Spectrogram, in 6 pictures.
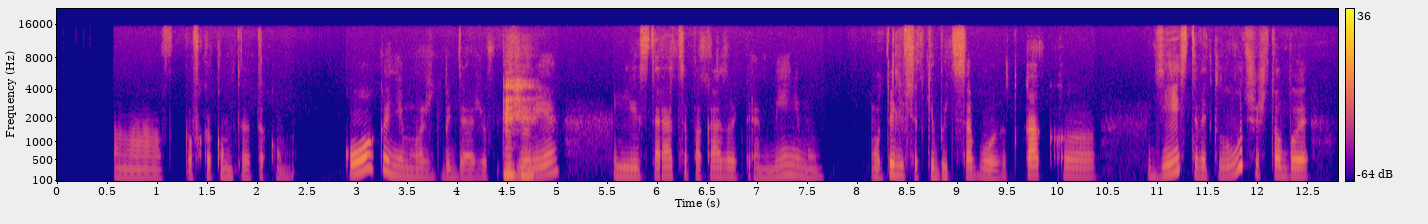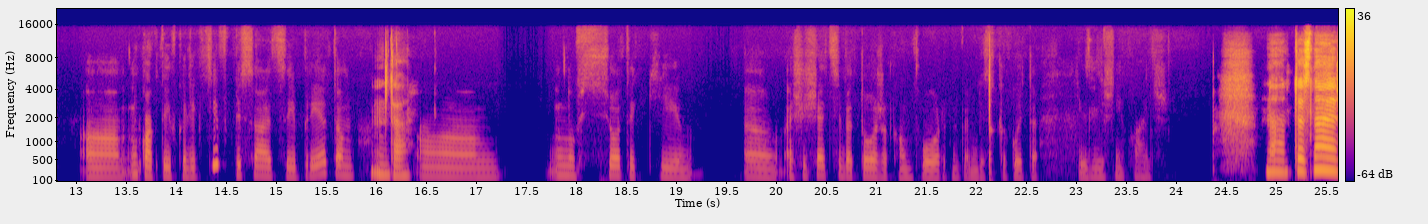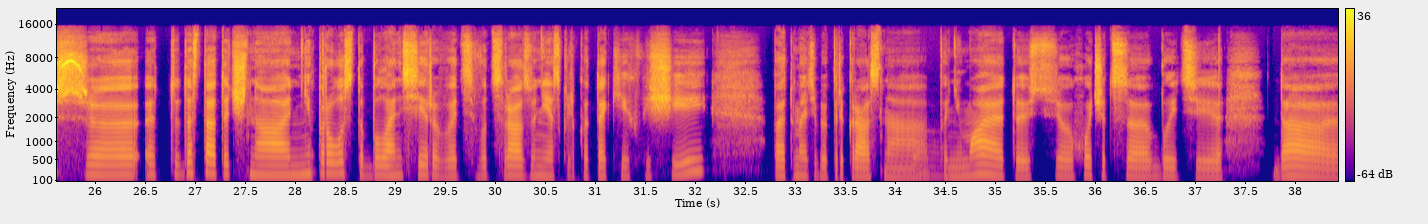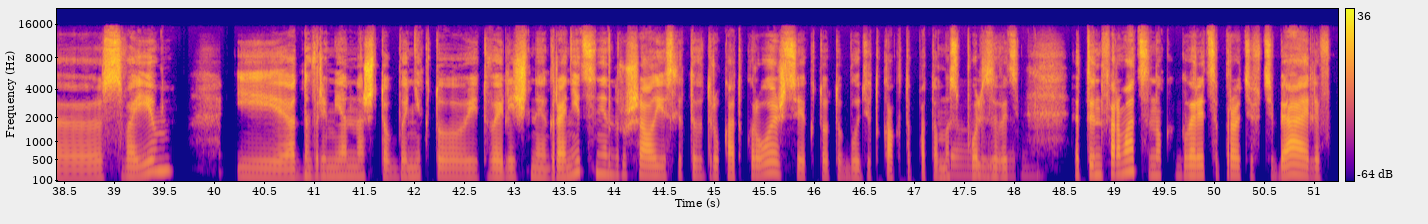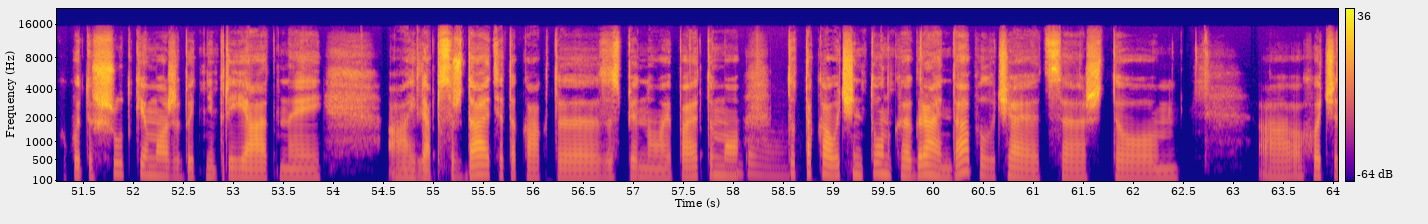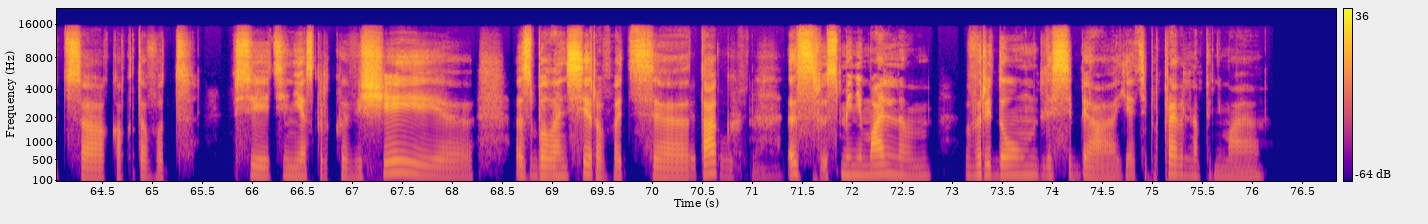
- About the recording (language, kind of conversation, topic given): Russian, advice, Как мне сочетать искренность с желанием вписаться в новый коллектив, не теряя себя?
- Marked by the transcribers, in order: other background noise; tapping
